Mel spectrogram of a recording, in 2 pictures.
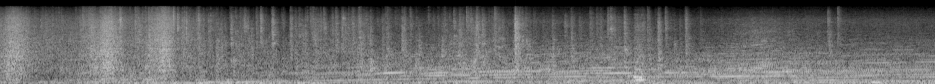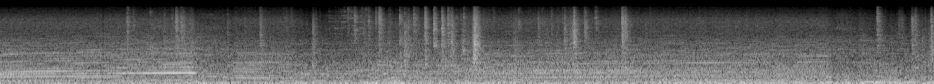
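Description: BMW E46 M3's S54 3.2-litre straight-six racing engine heard from inside the car, pulling hard under full throttle and rising in pitch through the gears to high revs. There are a couple of loud rough bursts in the first two seconds.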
